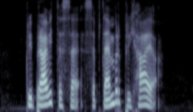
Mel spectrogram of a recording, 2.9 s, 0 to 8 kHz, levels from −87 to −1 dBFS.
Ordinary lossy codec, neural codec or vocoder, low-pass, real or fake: none; none; none; real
